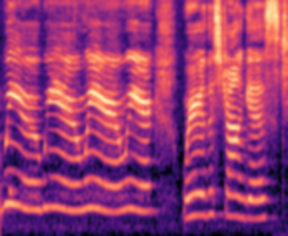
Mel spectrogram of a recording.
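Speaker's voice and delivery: very high, wailing siren voice. A speaker explaining emphasis pretends to be an ambulance, siren-like wailing voice. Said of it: "pretend you're an ambulance and be like".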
